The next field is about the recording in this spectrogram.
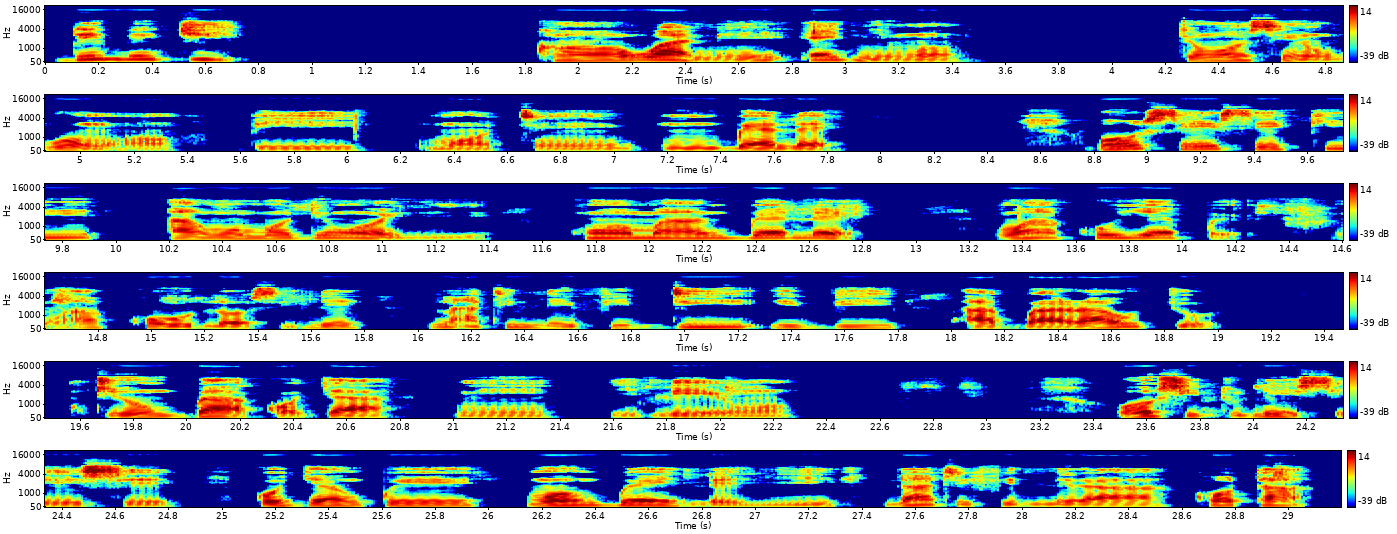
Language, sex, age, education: Yoruba, male, 30-45, primary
